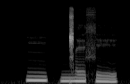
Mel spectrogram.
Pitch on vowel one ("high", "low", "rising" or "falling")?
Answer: high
